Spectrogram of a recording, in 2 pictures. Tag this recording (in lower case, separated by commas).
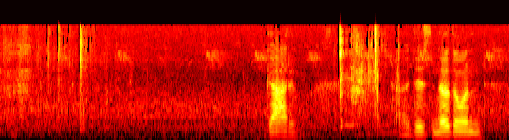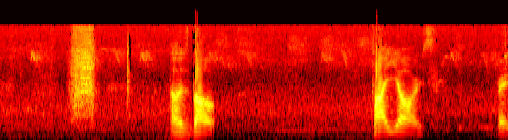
speech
